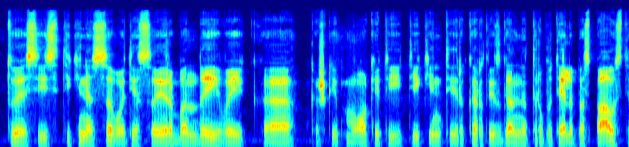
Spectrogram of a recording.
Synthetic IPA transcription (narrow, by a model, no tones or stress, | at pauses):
t̪ʊɛsʲɪisʲɪ̥t̪ʲɪkʲɪnʲɛssɑːʋoːt̪ʲiɛsɐɪɾbɐnd̪ɐɪʋɐɪkʰɑːkɐʃkɐɪpmoːkʲit̪oːjiːt̪ʲɪkʲɪnʲt̪ʲɪɪɾkɐɾt̪ɐɪsɡɐlˠnʲɛt̪ɾʊpʊt̪ʲæːlʲɪpɐspɐʊsʲt̪ʲɪ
